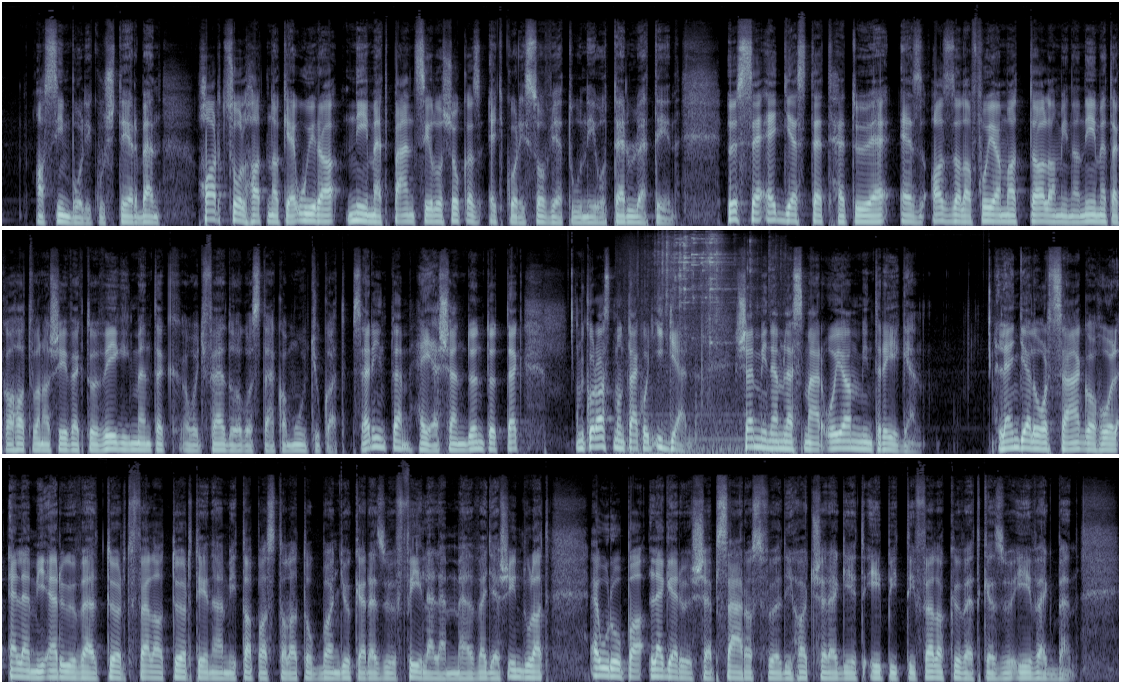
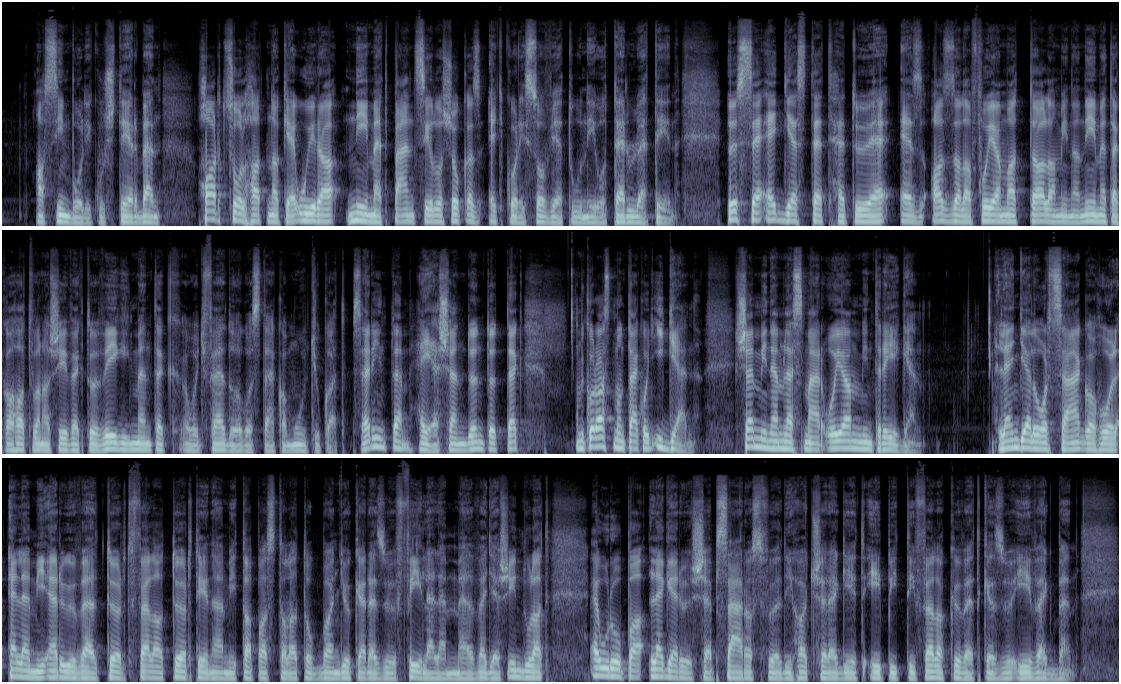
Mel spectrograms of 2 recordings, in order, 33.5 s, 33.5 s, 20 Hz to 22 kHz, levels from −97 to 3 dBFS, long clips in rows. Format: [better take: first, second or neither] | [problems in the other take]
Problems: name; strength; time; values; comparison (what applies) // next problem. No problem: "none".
second | jangling keys; noticeable; from 17 to 19 s; peak 1 dB below the speech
